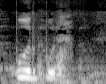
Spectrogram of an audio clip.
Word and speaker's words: púrpura: Búrbura. Búrbura. Jalina lo dice bien. Su color favorito es búrbura. Y no se dice así, es púrpura.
